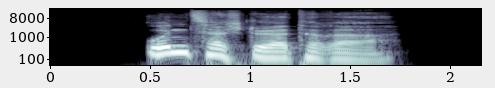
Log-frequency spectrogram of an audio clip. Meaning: inflection of unzerstört: 1. strong/mixed nominative masculine singular comparative degree 2. strong genitive/dative feminine singular comparative degree 3. strong genitive plural comparative degree
- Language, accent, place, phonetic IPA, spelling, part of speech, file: German, Germany, Berlin, [ˈʊnt͡sɛɐ̯ˌʃtøːɐ̯təʁɐ], unzerstörterer, adjective, De-unzerstörterer.ogg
